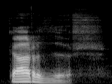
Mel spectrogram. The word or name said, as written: Garður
